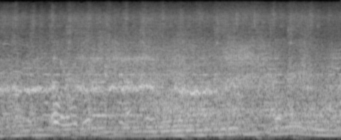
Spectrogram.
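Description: Car drifting: its engine held at high revs while the tyres squeal steadily through a long sideways slide.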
